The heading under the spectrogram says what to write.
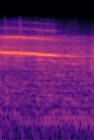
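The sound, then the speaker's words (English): A shrill, sustained whistling scream of an incoming shell, a 'screaming Mimi' fired by Japanese forces, whose tail adjustment cuts the wind so it screams; it holds a high pitch and sags slightly lower as it goes, over a dense rushing roar that stays loud throughout. “Just a screaming Mimi. Got some kind of a tail adjustment that cuts the wind and sort of screams.”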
